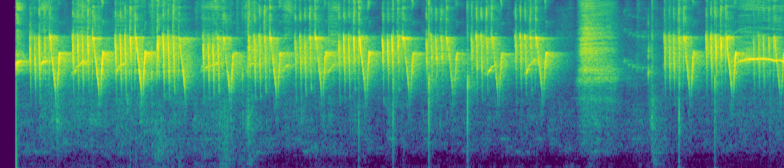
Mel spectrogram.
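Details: Mountain tailorbird singing in the 'gacor cetrakan' style: rapid bursts of high, clicking notes ending in downward-sweeping whistles, repeated about every three-quarters of a second, with a drawn-out level whistle near the end and a brief noisy gap.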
